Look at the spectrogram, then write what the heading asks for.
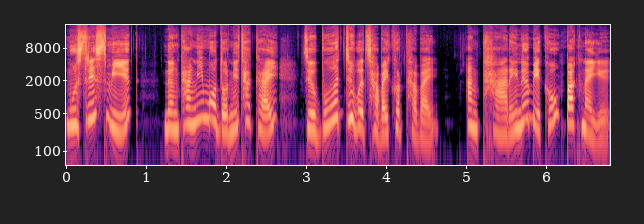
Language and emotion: Bodo, happy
